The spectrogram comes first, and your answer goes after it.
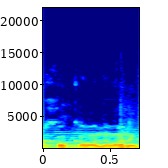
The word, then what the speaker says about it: Hoka One One: Да, читается именно так, не One One, а Hoka One One, кто не знал.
